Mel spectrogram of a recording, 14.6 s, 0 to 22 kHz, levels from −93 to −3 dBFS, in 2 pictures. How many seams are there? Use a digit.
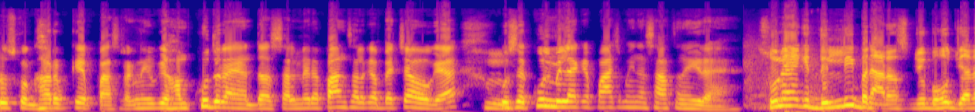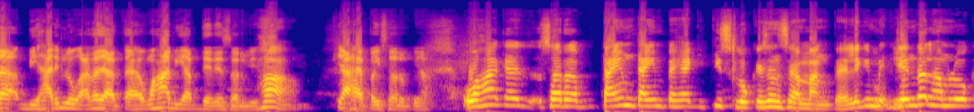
1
